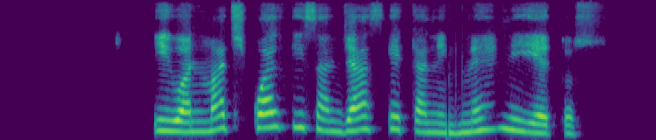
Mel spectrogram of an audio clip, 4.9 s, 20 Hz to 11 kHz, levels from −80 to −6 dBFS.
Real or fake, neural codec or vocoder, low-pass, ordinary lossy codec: fake; autoencoder, 48 kHz, 32 numbers a frame, DAC-VAE, trained on Japanese speech; 9.9 kHz; Opus, 24 kbps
